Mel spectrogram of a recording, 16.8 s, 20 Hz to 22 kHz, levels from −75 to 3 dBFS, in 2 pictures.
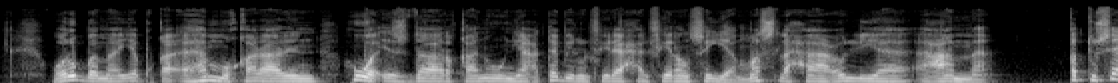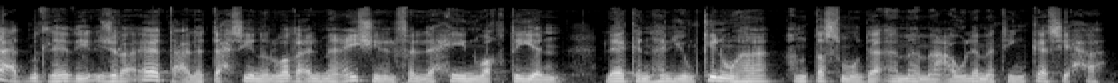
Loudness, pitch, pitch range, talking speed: -16 LUFS, 130 Hz, 125-140 Hz, 115 wpm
